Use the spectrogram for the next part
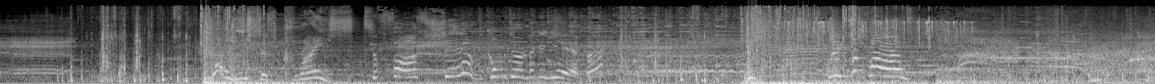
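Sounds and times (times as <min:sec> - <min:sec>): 
small flock of sheep bleating: 0:00.0 - 0:01.0, 0:03.9 - 0:11.5
speech: 0:02.6 - 0:07.1, 0:08.4 - 0:09.6.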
